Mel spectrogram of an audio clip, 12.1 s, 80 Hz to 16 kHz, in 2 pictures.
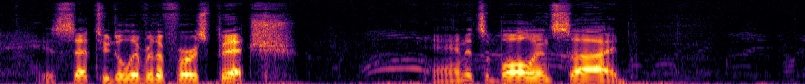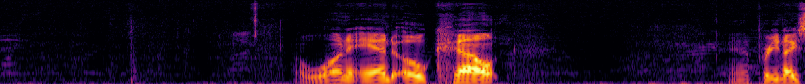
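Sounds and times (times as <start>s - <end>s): faint distant voices: 2.3s - 8.2s, 9.2s - 12.0s.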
